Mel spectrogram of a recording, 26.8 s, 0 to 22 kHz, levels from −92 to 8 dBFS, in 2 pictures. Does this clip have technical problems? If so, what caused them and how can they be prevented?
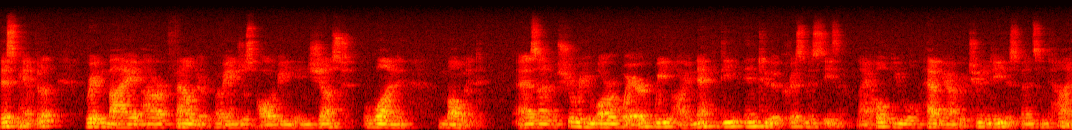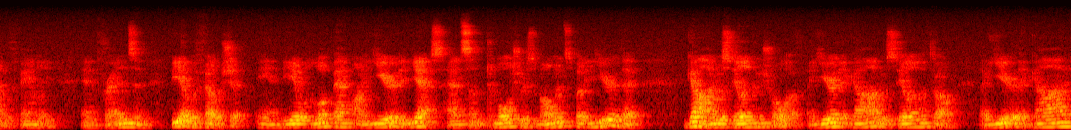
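No, there are no technical problems in this recording.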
